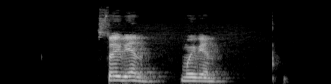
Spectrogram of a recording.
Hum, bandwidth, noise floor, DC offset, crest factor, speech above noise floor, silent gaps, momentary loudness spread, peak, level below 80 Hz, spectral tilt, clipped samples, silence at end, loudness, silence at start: none; 15 kHz; -71 dBFS; under 0.1%; 22 dB; 54 dB; none; 20 LU; 0 dBFS; -64 dBFS; -3.5 dB/octave; under 0.1%; 1.1 s; -17 LUFS; 1 s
